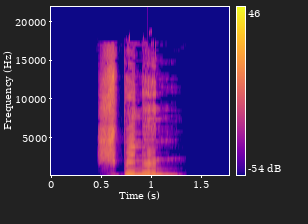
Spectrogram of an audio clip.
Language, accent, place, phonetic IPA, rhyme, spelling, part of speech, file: German, Germany, Berlin, [ˈʃpɪnən], -ɪnən, Spinnen, noun, De-Spinnen.ogg
- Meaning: plural of Spinne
